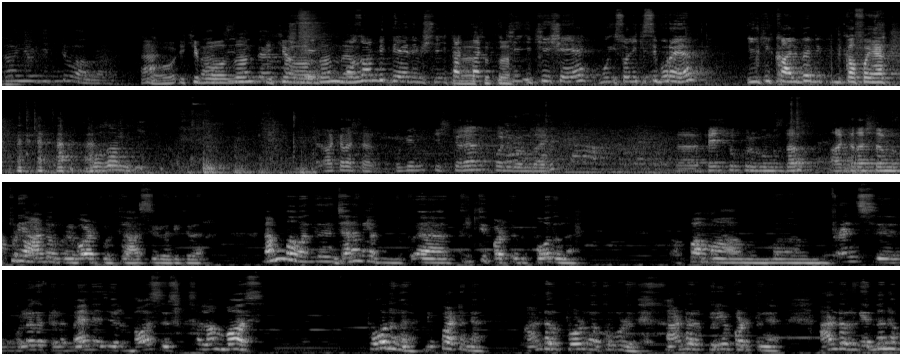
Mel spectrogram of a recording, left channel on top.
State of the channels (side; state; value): both; different; correlation 0.00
